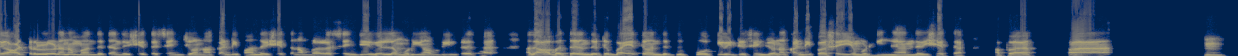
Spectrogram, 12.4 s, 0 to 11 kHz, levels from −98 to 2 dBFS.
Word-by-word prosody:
ஆற்றலோட 135 +1 +1
நம்ம 130 -4 +1
வந்துட்டு 125 +3 -1
அந்த 115 - +1
விஷயத்த 135 - 0
செஞ்சோனா 235 +1 0
கண்டிப்பா 275 -7 -1
அந்த - - +1
விஷயத்த 125 - 0
நம்மளால 110 +2 0
செஞ்சு 245 - +2
வெல்ல 120 +3 +2
முடியும், 110 -1 +1
அப்படின்றத 110 -1 -2 0.5
அந்த 140 - +3
ஆபத்த 180 +1 -1
வந்துட்டு, 145 +3 +1
பயத்த 130 +2 +1
வந்துட்டு 125 +3 0 0.2
போக்கிவிட்டு 140 -4 +1
செஞ்சோனா 120 +3 +1
கண்டிப்பா 115 +2 +1
செய்ய 110 +1 +3
முடியுங்க, 105 -1 -1
அந்த 105 0 0
விஷயத்த. - - 0 0.4
அப்ப - - -14 0.6
பா 120 - +3 1.3
ம். 100 -1 -4
125 Hz, 140 wpm, -23 LUFS, 115-140 Hz, 1.3 s, அந்த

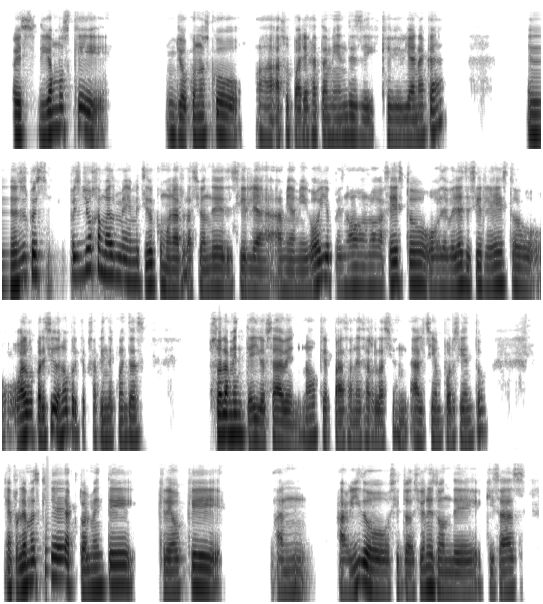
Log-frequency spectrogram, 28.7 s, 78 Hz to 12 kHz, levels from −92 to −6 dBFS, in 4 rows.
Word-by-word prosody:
Pues 130 -2 +2
digamos 150 +6 +2
que, 150 -6 0 0.8
yo 120 -3 -1
conozco 120 -1 0 0.2
a 115 -1 -6
a - - -3
su 120 - -7
pareja 110 +4 -1
también, 115 0 -4
desde 115 -2 -2
que 115 - -6
vivían 110 0 -1
acá 145 - -1 1.1
entonces, 130 +5 +2
pues 185 0 +2 0.3
pues 175 +1 +1
yo 225 +3 +3
jamás 190 -5 +4
me 165 -3 +1
he - - 0
metido 140 -2 +2
como 125 -4 -2
en - - -1
la 110 - +4
relación 110 +1 -4
de 115 0 0
decirle 110 0 -3
a 105 - 0
a 110 - -4
mi 110 -1 -4
amigo, 110 +3 -2
oye, 165 +4 +4
pues 115 -7 -9
no, 120 0 -3
no 120 0 -4
hagas 120 +2 -7
esto, 135 -2 +2
o 115 0 -3
deberías 115 +3 +1
decirle 125 +1 -1
esto, 125 -2 -2
o 115 +1 -5
algo 140 +1 +7
parecido, 125 +5 +4
¿no?, 155 +2 +2
porque, 145 -3 -3
pues, - - -24
a - - -9
fin 115 - -3
de 115 -1 -4
cuentas, 120 +2 -3 0.9
solamente 140 -2 +6
ellos 110 -2 +1
saben, 105 -3 +3
¿no?, 125 +2 -4
qué 115 - -3
pasa 105 0 -2
en 105 - -6
esa 110 +2 -4
relación 110 +2 -6
al 110 -1 -2
100%. 110 +6 -5 0.7
El 120 - -1
problema 135 +6 +5
es 165 - 0
que 180 -7 +4
actualmente, 135 +2 +1 0.3
creo 115 +1 -2
que 130 -3 +3 0.7
han 115 0 -7 0.3
habido 115 -1 +3
situaciones 115 +3 -1
donde 110 +2 -2
quizás 115 0 -3
120 Hz, 155 wpm, -21 LUFS, 110-135 Hz, 1.1 s, algo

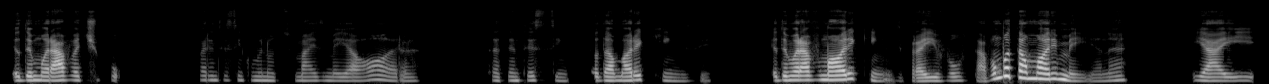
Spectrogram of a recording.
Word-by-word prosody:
Eu 180 - -6
demorava, 195 +1 0
tipo, 190 0 -17 0.8
45 200 -1 -18
minutos 180 -1 -14
mais 180 0 -15
meia 170 -1 -12
hora, 175 -4 -12 0.7
75. 180 -1 -16 0.2
Vai 180 - -9
dar 180 -1 -1
1h15. 175 - -7 0.6
Eu 180 - -10
demorava 200 +2 +2
1h15 210 -7 +1
pra 155 -1 -7
ir 165 +1 -4
e - - -5
voltar. 175 +2 -13
Vamos 265 +6 0
botar 380 -6 +6
1h30, 245 - +3
né. 185 +5 -13 0.6
E 190 -1 -9
aí 170 0 -6
180 Hz, 120 wpm, -19 LUFS, 170-200 Hz, 0.8 s, botar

